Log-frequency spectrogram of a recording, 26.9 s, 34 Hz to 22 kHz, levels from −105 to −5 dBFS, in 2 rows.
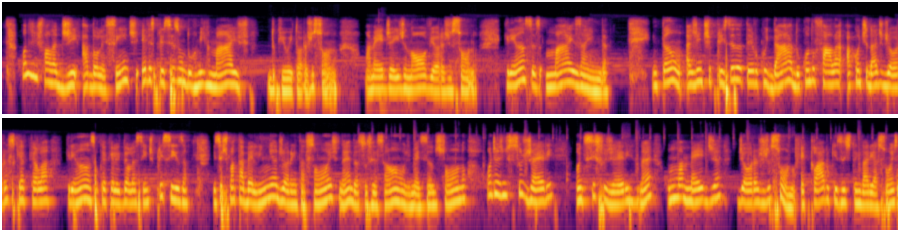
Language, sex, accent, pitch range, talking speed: Portuguese, female, Brazilian, 160-200 Hz, 175 wpm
